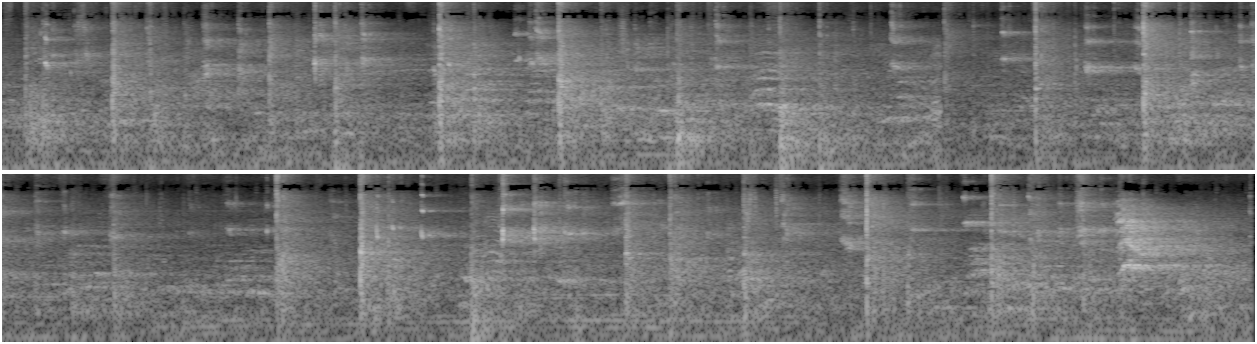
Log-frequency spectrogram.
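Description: A badminton doubles rally: sharp racket strikes on the shuttlecock come irregularly, about one a second, with thuds and players' voices in a large hall.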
